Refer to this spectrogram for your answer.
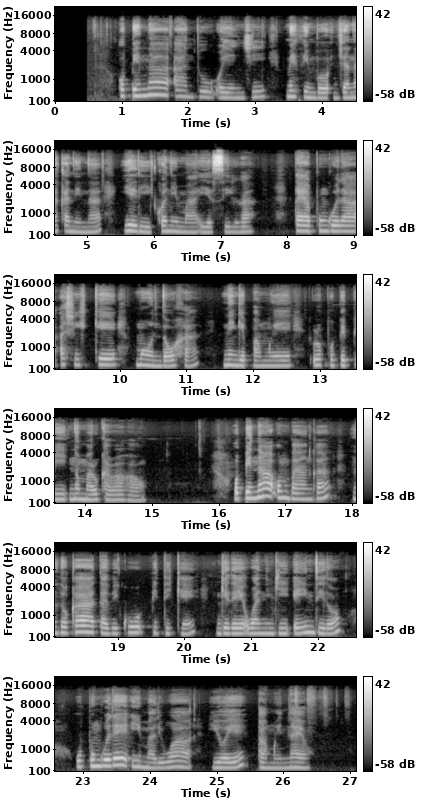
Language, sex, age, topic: Oshiwambo, female, 18-24, finance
